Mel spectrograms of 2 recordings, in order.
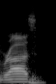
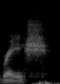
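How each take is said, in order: First: The name ends with an s sound. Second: The name ends with a sh sound. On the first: The speaker calls it wrong. "Hey, Ra's" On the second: The speaker calls it right. "it's actually Raish"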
